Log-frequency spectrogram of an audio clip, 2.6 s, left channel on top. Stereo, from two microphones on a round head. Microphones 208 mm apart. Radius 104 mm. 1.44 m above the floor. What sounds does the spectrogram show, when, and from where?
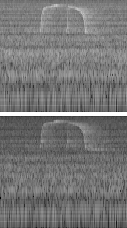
0.0 s running water: 50° left (ahead or behind), 1.5 m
